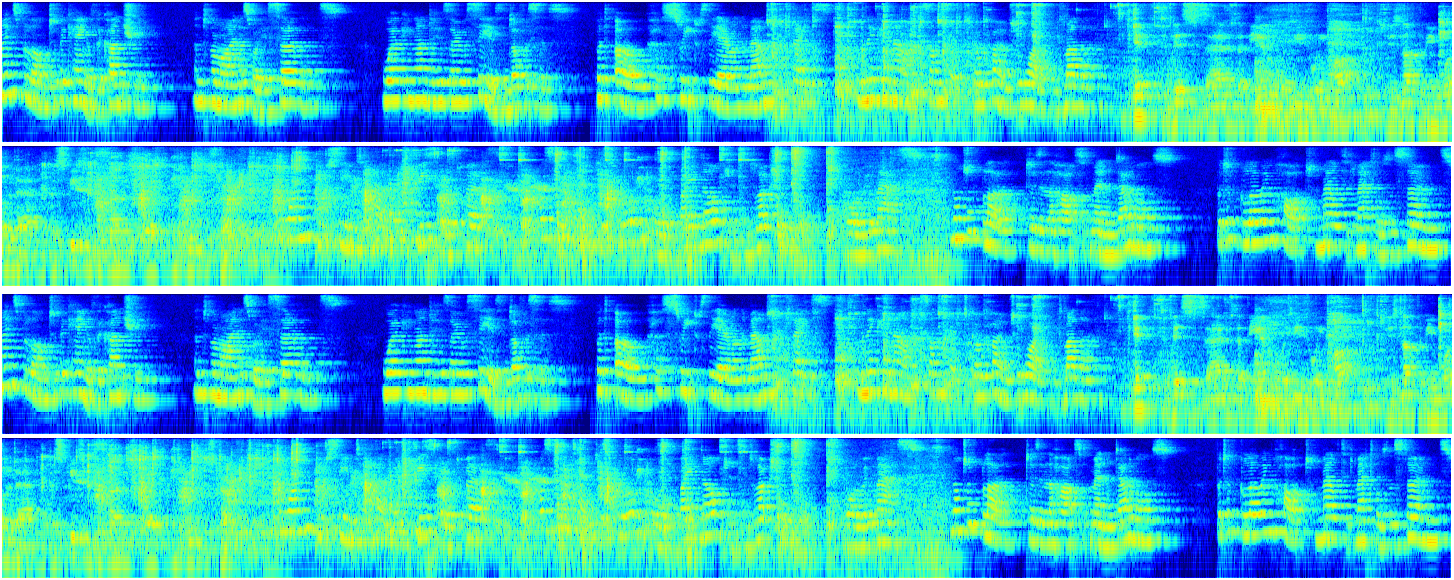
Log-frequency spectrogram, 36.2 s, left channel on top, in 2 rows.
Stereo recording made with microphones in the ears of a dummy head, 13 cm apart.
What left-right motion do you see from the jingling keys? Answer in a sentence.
You can hear the jingling keys go right and come back.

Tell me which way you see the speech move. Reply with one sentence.
You can hear the speech go from the left side to the right.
